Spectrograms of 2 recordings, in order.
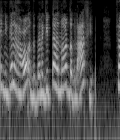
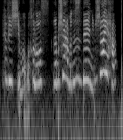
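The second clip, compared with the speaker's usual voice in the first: high, softer then rising to a cry; crying daughter refusing school to her mother; tearful wail; 5 semitones higher, 4 dB quieter than usual. Acted. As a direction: sob out the refusal.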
